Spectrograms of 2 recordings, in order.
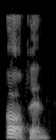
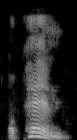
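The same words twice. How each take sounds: First: The stress is on the first syllable. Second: The stress is on the second syllable. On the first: The speaker calls it right. "the stressed syllable is O" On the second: The speaker calls it wrong. "We don't say open... the emphasis could be here with the word pen"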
